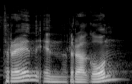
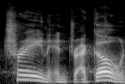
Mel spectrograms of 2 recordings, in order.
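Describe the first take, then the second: First: The tr and dr clusters sound Spanish. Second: The tr and dr clusters sound English.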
